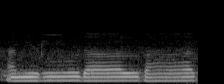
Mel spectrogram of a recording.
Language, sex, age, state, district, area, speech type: Nepali, female, 30-45, West Bengal, Alipurduar, urban, spontaneous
